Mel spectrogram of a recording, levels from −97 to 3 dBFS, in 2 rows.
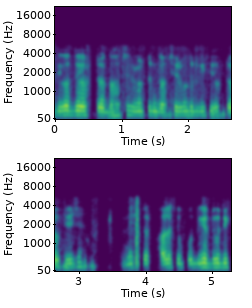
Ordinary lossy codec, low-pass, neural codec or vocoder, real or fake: none; 5.4 kHz; none; real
